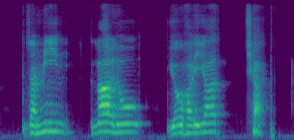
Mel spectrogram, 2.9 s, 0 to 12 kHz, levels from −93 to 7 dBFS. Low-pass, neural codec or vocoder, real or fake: 10.8 kHz; codec, 24 kHz, 1.2 kbps, DualCodec; fake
